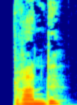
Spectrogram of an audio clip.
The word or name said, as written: grande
